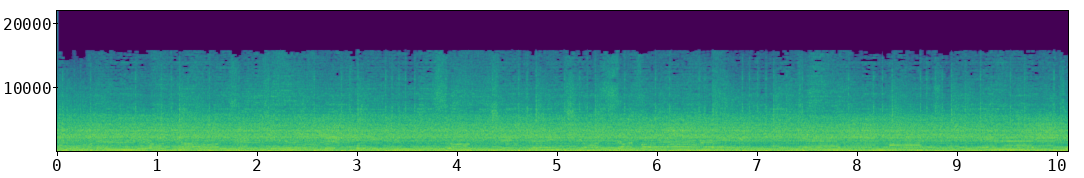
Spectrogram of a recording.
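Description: Seven-string electric guitar with high-gain distortion playing heavy metal rhythm riffs, through a Zoom G5n's Diezel amp simulation and a Mesa cabinet impulse, over the song's full backing track.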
